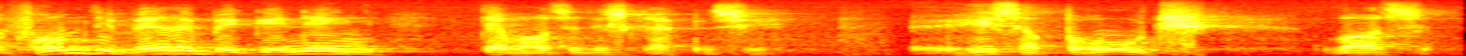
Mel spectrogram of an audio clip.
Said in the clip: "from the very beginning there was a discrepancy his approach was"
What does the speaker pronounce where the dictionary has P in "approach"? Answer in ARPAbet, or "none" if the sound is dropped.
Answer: B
